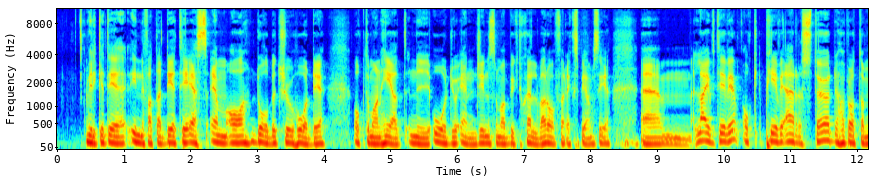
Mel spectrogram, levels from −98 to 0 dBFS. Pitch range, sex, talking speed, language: 110-140 Hz, male, 155 wpm, Swedish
